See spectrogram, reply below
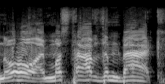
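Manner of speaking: put-on screaming. Playing a character trying to wrest something from another's hands: screaming in character. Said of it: "he starts screaming".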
